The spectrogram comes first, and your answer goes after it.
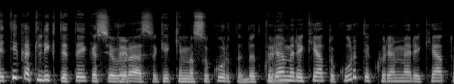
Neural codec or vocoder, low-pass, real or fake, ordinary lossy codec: none; 14.4 kHz; real; AAC, 64 kbps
